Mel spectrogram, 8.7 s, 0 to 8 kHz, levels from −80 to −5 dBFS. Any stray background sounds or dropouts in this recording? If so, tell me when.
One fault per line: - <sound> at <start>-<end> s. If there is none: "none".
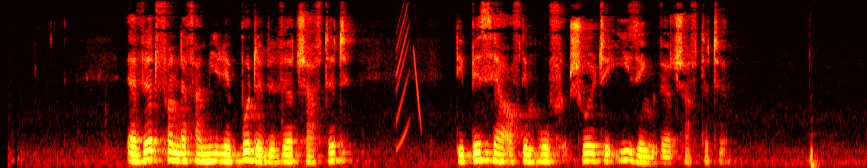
- chirp at 4.0-4.2 s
